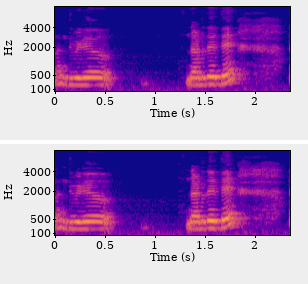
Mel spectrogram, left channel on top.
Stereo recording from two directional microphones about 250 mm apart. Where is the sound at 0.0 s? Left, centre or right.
Centre.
